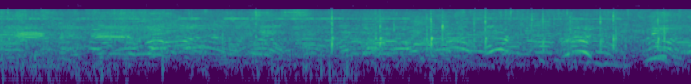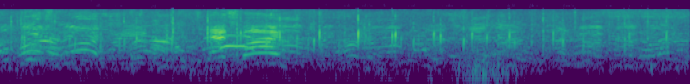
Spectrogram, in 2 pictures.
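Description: Several voices of rugby players and sideline spectators shouting and calling out over one another during open play, with the loudest shout about seven seconds in.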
